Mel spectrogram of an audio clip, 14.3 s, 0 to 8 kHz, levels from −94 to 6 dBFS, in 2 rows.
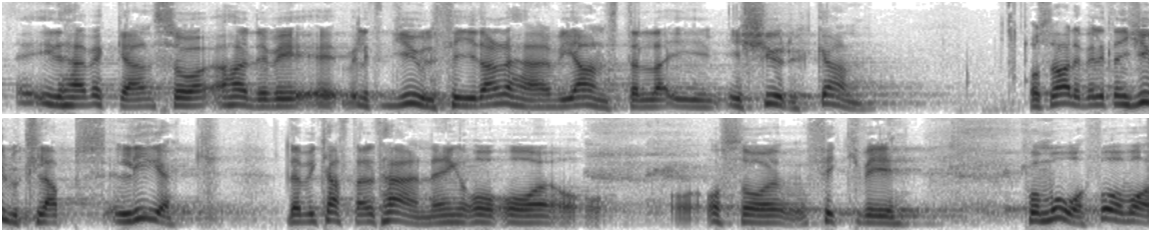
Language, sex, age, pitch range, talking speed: Swedish, male, 40-59, 140-200 Hz, 145 wpm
